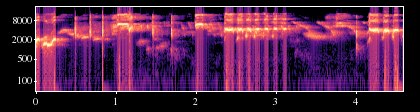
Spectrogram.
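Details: Varied song of a white-rumped shama: a rising whistle opening into scratchy high chips and buzzes, then a sustained shimmering trill, a smooth swooping whistle, and another trill.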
